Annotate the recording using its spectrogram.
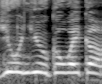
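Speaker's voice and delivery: shrill, very high, commanding barked shout. Narrating a man rousing people from their tents, re-enacting a man shouting. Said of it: "he starts shouting".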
